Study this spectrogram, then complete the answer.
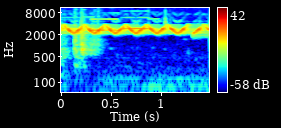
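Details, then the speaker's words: Yamaha Vixion with two-way anti-theft alarm in snatch mode: remote pressed once, engine cuts and a high, fast-warbling siren cycles about three times a second; engine won't restart; alarm triggered, engine immobilized. "Pencet ke box tutup satu kali, mesin mati dan alarm berbunyi. Putar ulang, desi nggak bisa."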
